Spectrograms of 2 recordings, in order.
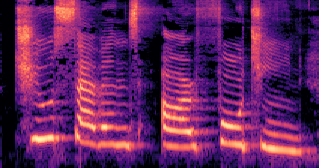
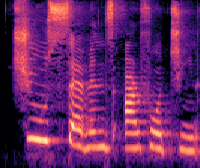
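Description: First: Very slow, drawn-out bellow. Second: Slow repeat at ordinary pitch; restrained bellow. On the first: Headmistress drills the dangling boy, bellowing slowly. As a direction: drum in each word at half speed. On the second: Headmistress insists on the sum, restrained bellow. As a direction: insist firmly and slowly, without shouting. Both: A narrator's reading. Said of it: "Miss Trunchbull bellowed".

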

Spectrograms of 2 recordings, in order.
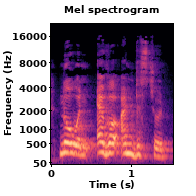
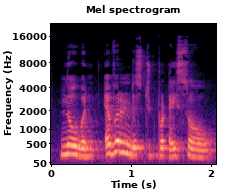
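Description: First: Raised, desperate cry over the noise; mock scream. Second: Said in the usual way. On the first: A narrator's reading. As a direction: shout to be heard over the monster. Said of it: "the boy screamed over the horrible noise". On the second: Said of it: "the boy screamed".

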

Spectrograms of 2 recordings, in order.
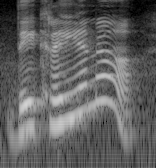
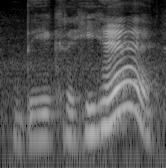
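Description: First: Higher, louder pushing repeat; louder insistent repeat; pressing insistence. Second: Slow, drawn-out coaxing; slow persuading show-off. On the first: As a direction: push her to agree. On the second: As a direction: lay it out slowly to tempt her. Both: Acted. Showing off saris to vendor.

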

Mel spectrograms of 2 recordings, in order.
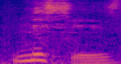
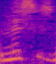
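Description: First: Lower, a sly questioning rise on "Missus"; mimicking his tone. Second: "Missus" lifted and pressed a bit louder; stressed Missus. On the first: Missus Kirk throws the detective's insinuating "Missus" back at him. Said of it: "The way you said". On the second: Shown as a demonstration. The widow explains to the detectives what "Missus" means, stressing it. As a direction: lean on "Missus" to make the point.

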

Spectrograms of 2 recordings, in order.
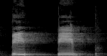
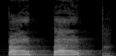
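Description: First: Higher, light chirped "peep, peep"; duckling peep. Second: Higher, odd honking "Pap, pap". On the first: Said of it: "not "peep, peep" like her other ducklings". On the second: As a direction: call "Pap, pap" like a clumsy chick. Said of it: "it said, not "peep, peep". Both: A narrator's reading.

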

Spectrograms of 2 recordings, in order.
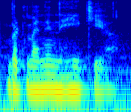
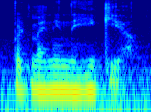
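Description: First: Said in the usual way. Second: Breathy hushed whisper; soft whispered reassurance. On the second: Acted. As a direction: drop to a whisper. Varun reassures crying Riya.

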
